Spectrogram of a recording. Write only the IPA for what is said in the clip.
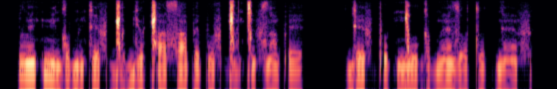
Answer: lĩt mʲẽɡobĩ kefɡ͡ǁɯ bʲoǁa sa pepufɡ͡ǁã ǀĩfzãpʼe | ɡefpʼup ŋ͡ǀuɡa bɛ̃zo tuk ɡɛ̃f

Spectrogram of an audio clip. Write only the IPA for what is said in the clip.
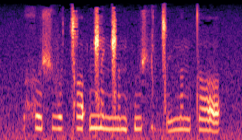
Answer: xoʃvo ǀɔʔŋ͡ǁɛŋ͡ǁəm ʔuʃɾʲə ɡ͡ǀønɔn tɔ

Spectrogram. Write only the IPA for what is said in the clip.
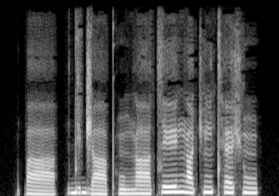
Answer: paː˨ | dɪ˦ d͡ʒaː˨pʰũ˨ ŋaː˨t͡seː˦ ŋa˦t͡ʃĩ˦tʰɛ˦ʃũ˦

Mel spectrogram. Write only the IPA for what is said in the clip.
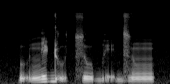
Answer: ṵ˩ni˥ɖṵ˩ t͡su˩bḛ˩ d͡zũ˩

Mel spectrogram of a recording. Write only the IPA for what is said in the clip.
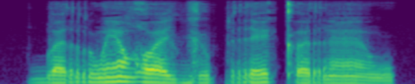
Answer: bɜrwẽʁʷɛːlʲ ɡʲuːpre kʼərɛ̃ːw

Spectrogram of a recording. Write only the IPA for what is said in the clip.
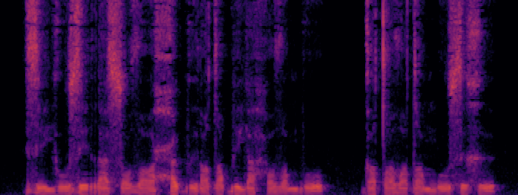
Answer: zejo zerasoðˤɤ ħɘbɘ ɾɘdˤebe jahœðˤɤmbo | ɡɤtˤɤðˤɤdˤɤ mosɘxɘ

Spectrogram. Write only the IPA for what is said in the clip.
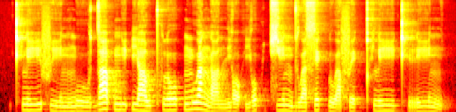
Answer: kʰliː˦˥ fiː˨˩nŋuː˨˩ da˥˩p̚ŋi˦˥ʔja˦˥w pʰloː˦˥k̚mu˥˩a̯ ŋa˩˦njɔ˨˩ʔjo˥˩k̚ t͡ɕi˥˩n du˧a̯se˥˩k̚lu˩˦a̯ fe˨˩k̚ pʰliː˥˩ kʰri˥˩n

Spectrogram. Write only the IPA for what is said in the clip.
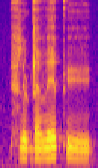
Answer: flyɖɛβe pʼy

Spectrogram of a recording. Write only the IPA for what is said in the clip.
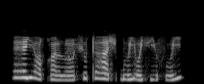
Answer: ɦɛ˦jɦɔ˨˩ qʷĩ˨˩lːõ˩˧ ʃu˦tɦa˥˩ʃɓu˩˥ jo˩˧fʲu˩˧fu˩˥j

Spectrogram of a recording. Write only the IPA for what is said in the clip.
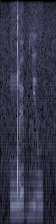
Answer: ŋ͡ǃøblʲɯw

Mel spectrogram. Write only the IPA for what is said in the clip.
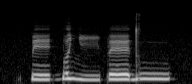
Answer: k͡peː˨ɡ͡bʌ˦ ʎiː˨pɛː˦ duː˦

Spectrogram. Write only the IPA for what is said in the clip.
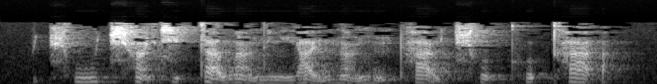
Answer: t͡ɕʰu˦t͡ɕʰã˦˨t͡ɕɪ˦ʔtä̰˦˨ wã˦˨dĩ˨ ja̰˦˨ɪ̯nã˦˨ɡũ˦˨ pʰa̰˦˨ʊ̯t͡ɕʰʊ˦ʔ kʰʊ˦ʔkʰä˦ʔ

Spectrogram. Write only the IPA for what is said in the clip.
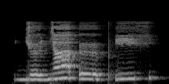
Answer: ɟɵ ɟãʔɵː pʼix

